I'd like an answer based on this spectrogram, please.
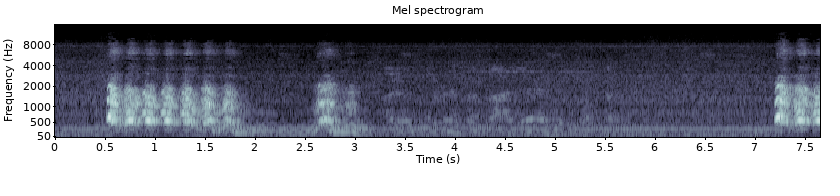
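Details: Barking from a four-month-old German shepherd puppy: a fast string of about six barks, a brief softer bark, a quiet stretch with faint background sounds, then a new rapid burst begins.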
